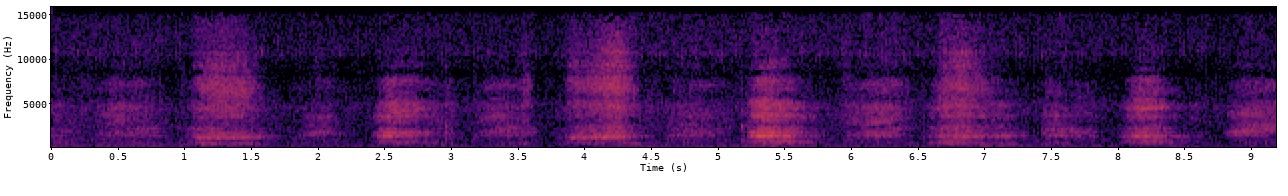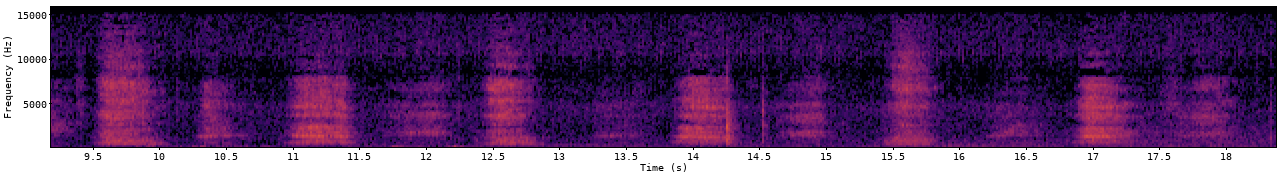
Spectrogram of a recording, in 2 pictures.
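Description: A man breathing hard under exertion during overhead rifle lifts, one short forceful breath about every second and a half, in time with the lifts.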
